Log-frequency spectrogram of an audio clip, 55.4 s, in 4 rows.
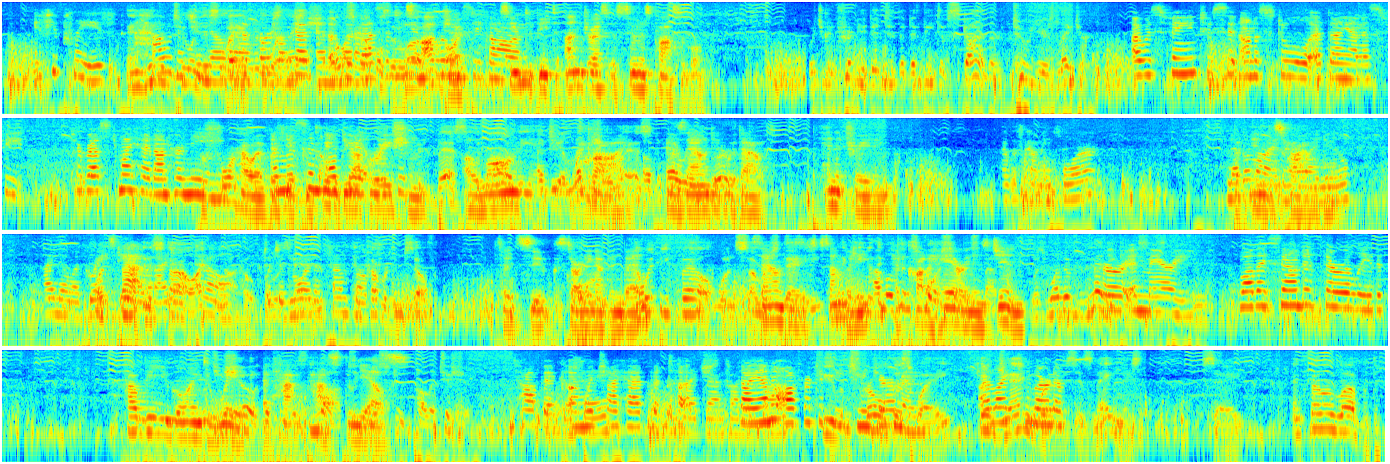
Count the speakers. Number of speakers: five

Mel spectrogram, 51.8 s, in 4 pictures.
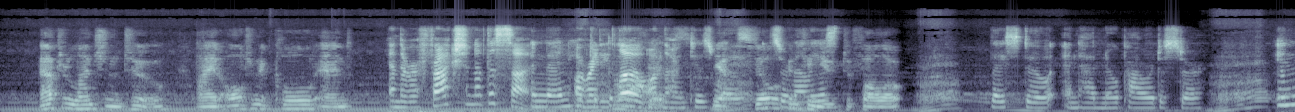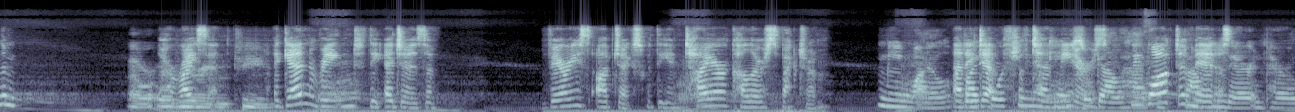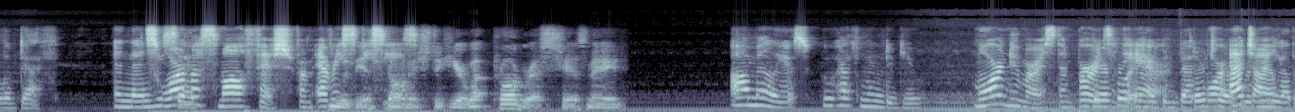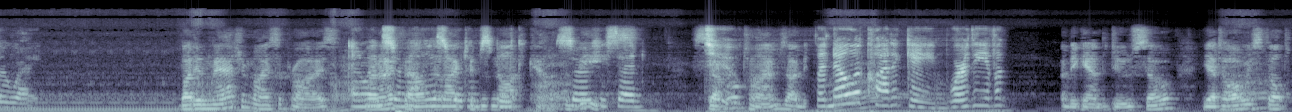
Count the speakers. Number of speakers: three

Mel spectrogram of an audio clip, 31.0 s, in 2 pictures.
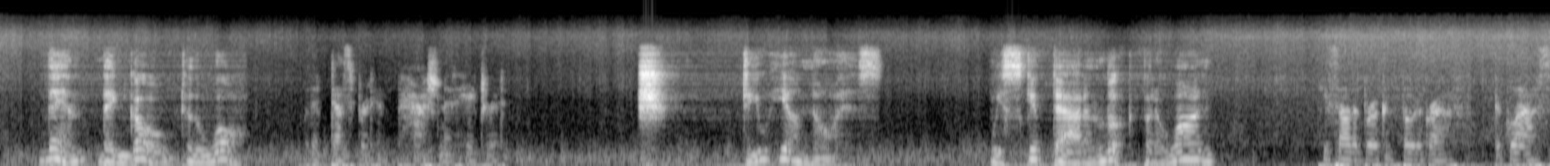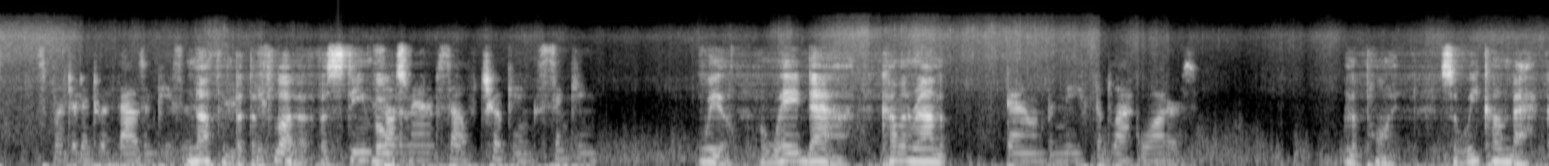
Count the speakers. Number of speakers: two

